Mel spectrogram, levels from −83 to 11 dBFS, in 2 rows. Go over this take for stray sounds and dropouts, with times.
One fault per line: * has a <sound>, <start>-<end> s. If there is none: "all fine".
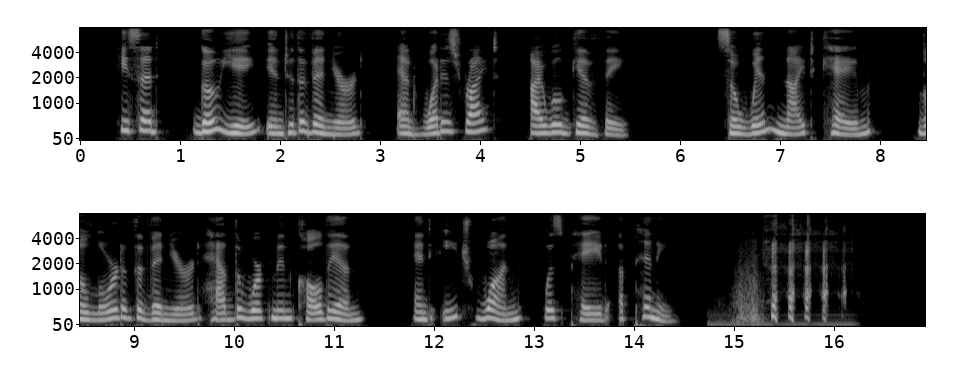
* has a laugh, 14.7-16.3 s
